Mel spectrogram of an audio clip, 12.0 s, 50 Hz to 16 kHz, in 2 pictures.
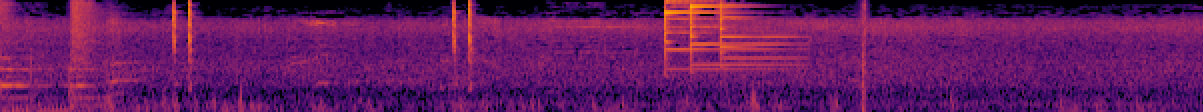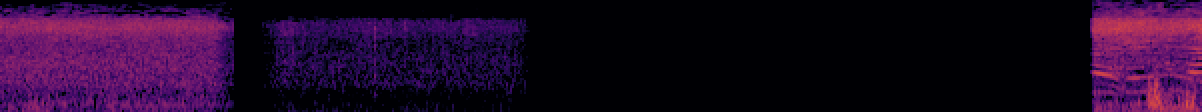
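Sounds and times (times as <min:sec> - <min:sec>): wind noise: 0:00.0 - 0:07.1, 0:11.5 - 0:12.0
bright bell chime: 0:03.3 - 0:04.2.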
